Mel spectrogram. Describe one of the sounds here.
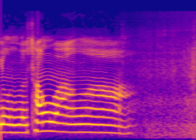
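A young boy speaks pleadingly close by.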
